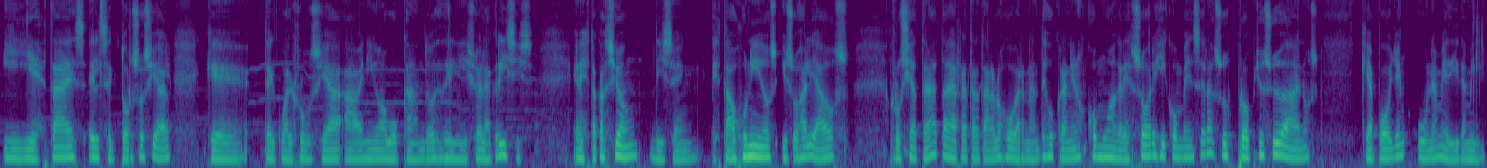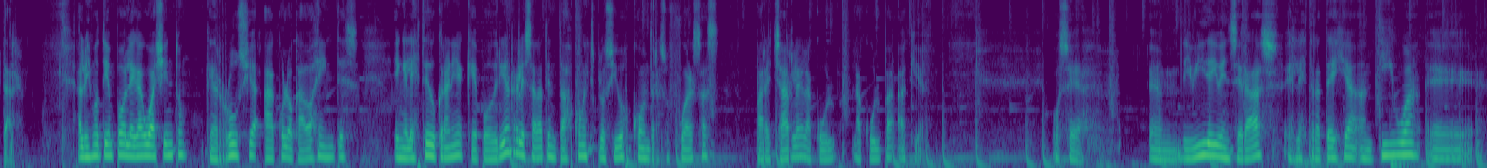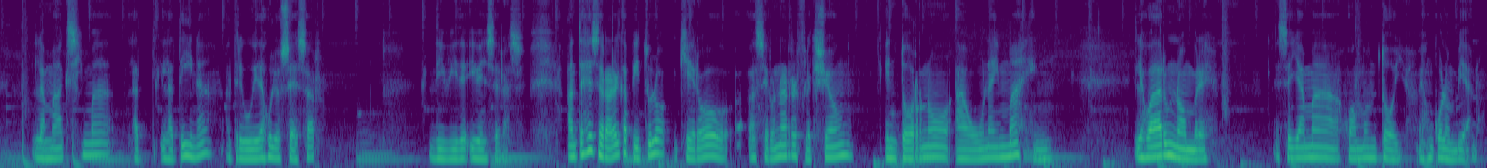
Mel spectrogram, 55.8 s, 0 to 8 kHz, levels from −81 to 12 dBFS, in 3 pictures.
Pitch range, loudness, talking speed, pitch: 115-145 Hz, -28 LUFS, 140 wpm, 125 Hz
